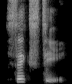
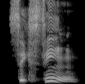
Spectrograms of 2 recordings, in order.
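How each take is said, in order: First: Sixty with a strong SIX, weak TY; "sixty", strong start fading off; stress on SIX. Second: Put-on sixteen with the final TEEN drawn out; "sixteen", long stressed ending. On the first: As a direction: lean on the first syllable of "sixty". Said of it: "a energia acaba no começo". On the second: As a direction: lean on the second syllable of "sixteen". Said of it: "tem força pra ir até o final". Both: Shown as a demonstration.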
